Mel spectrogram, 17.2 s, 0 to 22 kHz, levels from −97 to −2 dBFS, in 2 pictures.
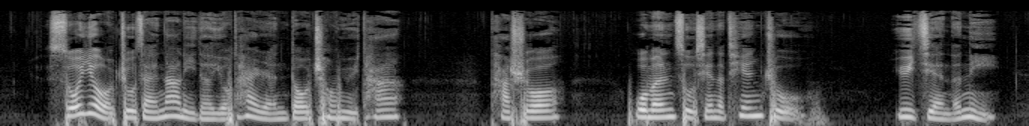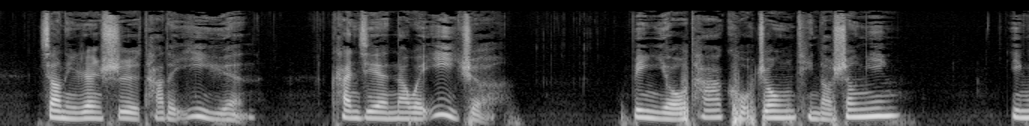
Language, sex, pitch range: Chinese, female, 150-200 Hz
